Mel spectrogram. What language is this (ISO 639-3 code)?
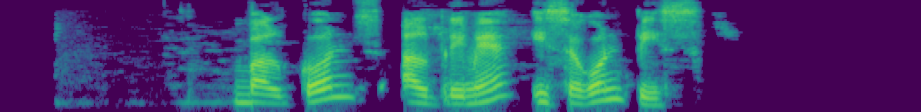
cat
